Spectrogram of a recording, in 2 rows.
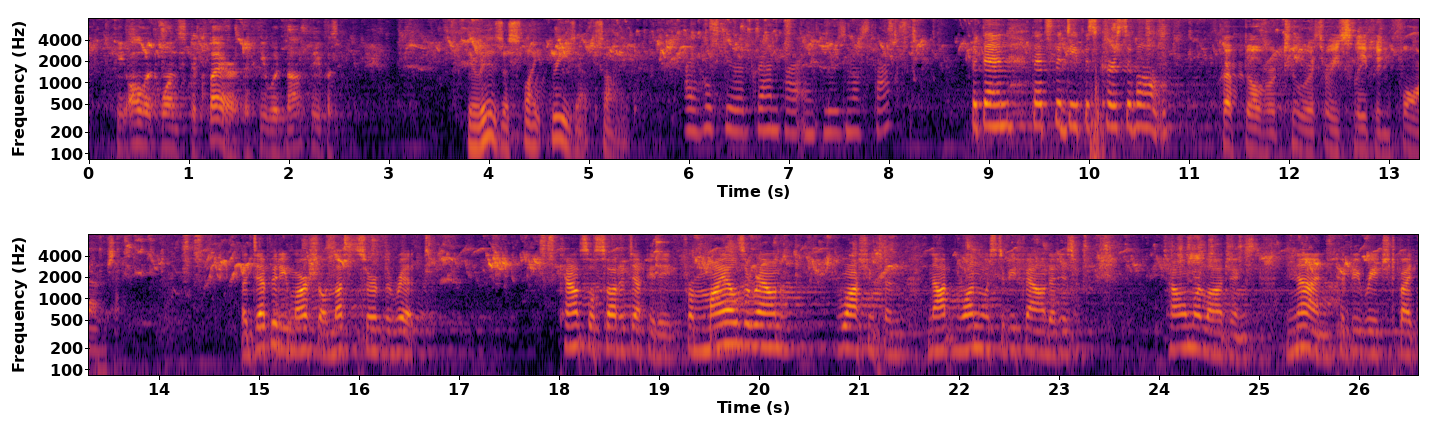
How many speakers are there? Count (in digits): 6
